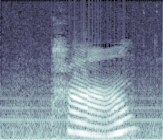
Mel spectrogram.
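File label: "pang3", Mandarin pinyin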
